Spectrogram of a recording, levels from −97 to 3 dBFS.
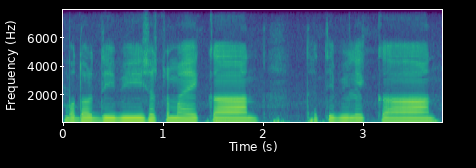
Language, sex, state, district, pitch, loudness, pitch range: Chakma, female, Tripura, Unakoti, 190 Hz, -16 LUFS, 185-195 Hz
